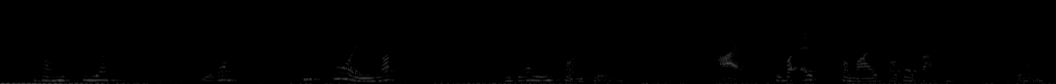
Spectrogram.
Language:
Danish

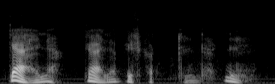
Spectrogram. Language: Finnish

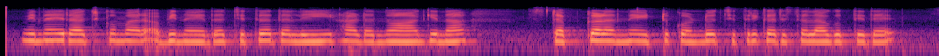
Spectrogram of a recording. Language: Kannada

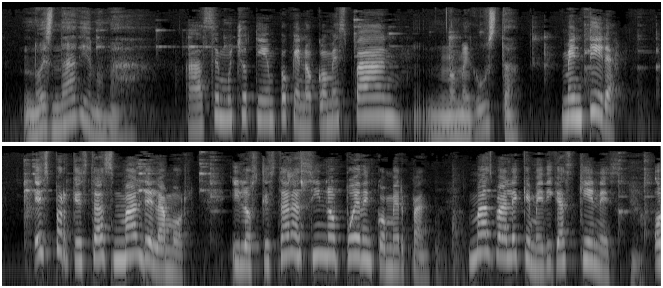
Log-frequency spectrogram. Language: Spanish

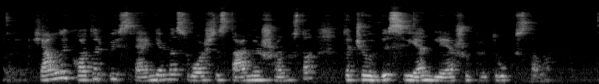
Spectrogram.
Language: Lithuanian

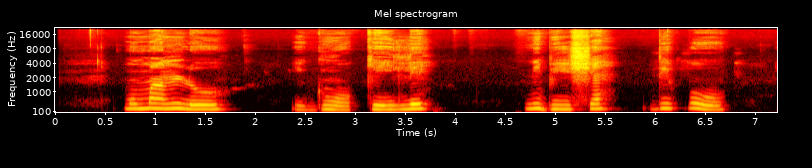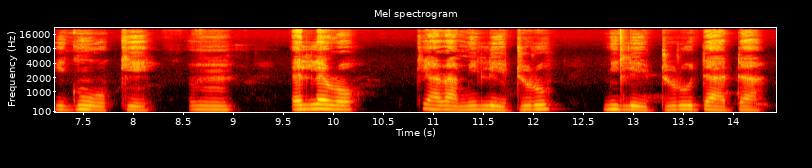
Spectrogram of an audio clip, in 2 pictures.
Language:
Yoruba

